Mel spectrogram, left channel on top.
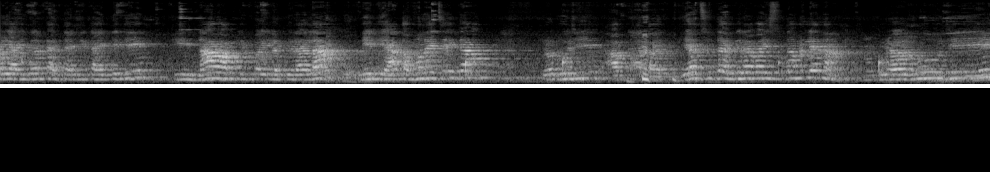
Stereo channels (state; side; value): silent; right; digital silence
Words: आणि गटात त्यांनी काय केली की नाव आपली पहिलं फिरायला नेली आता म्हणायचंय का प्रभूजी या सुद्धा मीराबाई सुद्धा म्हणल्या ना प्रभूजी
